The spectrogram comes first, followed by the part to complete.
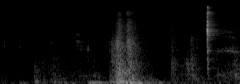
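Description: An interior closet door being opened, its latch and swing giving a short rattle and knocks about a second in.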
